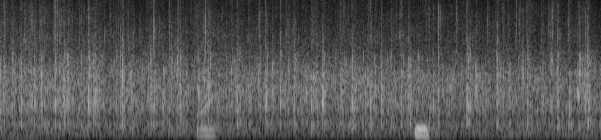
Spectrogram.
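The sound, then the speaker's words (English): A church audience applauds steadily and loudly for several seconds, a dense wash of clapping with a couple of brief voiced calls rising out of it. “So my hope is that probably, like, yeah, you can clap.”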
